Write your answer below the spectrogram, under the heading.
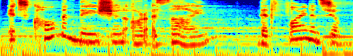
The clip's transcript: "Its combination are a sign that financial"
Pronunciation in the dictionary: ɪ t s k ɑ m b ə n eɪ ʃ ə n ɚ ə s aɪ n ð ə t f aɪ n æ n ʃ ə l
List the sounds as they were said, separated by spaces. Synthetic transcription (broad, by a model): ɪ t s k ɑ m ə n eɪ ʃ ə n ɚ ə s aɪ n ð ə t f aɪ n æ n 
